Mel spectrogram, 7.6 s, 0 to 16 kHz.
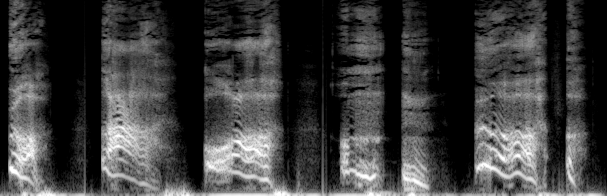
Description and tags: Various male grunts sounds recorded using RODE NT1 Microphone
man, male, grunts, voice, human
